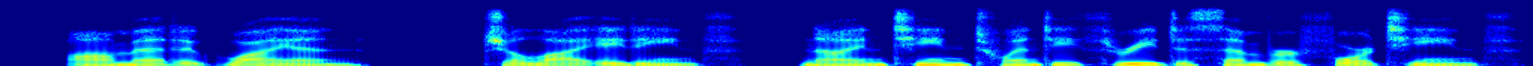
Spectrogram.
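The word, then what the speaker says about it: Ahmet Ertegün: Ahmet Ertegun, Turkish pronunciation, Ahmet Ertegun, July 18, 1923 December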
